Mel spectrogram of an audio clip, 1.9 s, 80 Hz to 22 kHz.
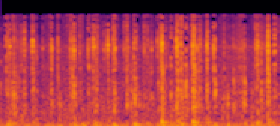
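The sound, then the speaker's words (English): Quick, irregular tapping on the keyboard of a hacked X210 laptop from around 2008, a steady stream of crisp key clicks with no voices, lasting just under two seconds. “Could you type a little bit for me with those keys?”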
